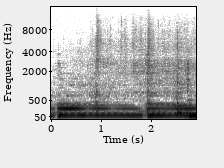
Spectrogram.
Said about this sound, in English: Oh, thank you. I notice everybody with memories are applauding. Oh, thanks for the memories.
